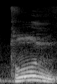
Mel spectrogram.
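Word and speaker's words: 遯: 이거 돈 그런데 여기서 우리는 돈이라고 읽습니다.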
